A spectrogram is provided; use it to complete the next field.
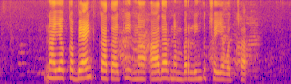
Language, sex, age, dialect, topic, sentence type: Telugu, female, 25-30, Central/Coastal, banking, question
